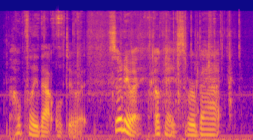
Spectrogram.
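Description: Chatty woman with a gravelly voice. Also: low voice, very animated, rapid-fire, a little hiss or hum. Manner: chatty, upbeat, talks to viewers while handling papers. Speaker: craft tutorial host. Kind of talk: casual craft demonstration. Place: indoors at a wooden craft table.

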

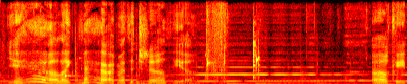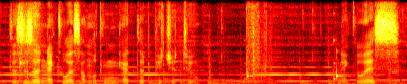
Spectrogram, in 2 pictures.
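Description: Man muttering game commentary, lively pitch. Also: moderate pace, long pauses. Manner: muttering, thinking aloud. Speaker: gaming video host. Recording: loud game music behind the voice.

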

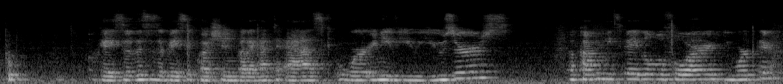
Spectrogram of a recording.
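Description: A woman moderating a panel, asking relaxed conversational questions. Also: mid-range voice, normal speed, slight background noise. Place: large event room with audience. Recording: echoey room recorded from far off.

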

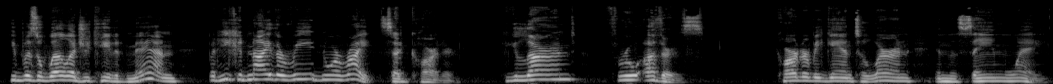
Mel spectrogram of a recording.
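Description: A man's voice: on the high side, expressive, unhurried, a bit bright. A young adult man reading aloud as a children's storytime host, with careful, emphatic delivery. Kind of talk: reading a picture book aloud to viewers.

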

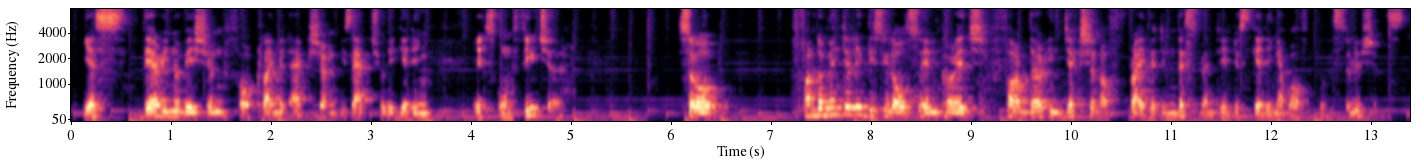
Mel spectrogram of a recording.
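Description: A man's voice: mid-range voice, moderate pace, warm tone, faint music behind. Young man from Bangladesh, roomy remote talk. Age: young adult. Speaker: sustainability consultant. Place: indoor room with plain wall.

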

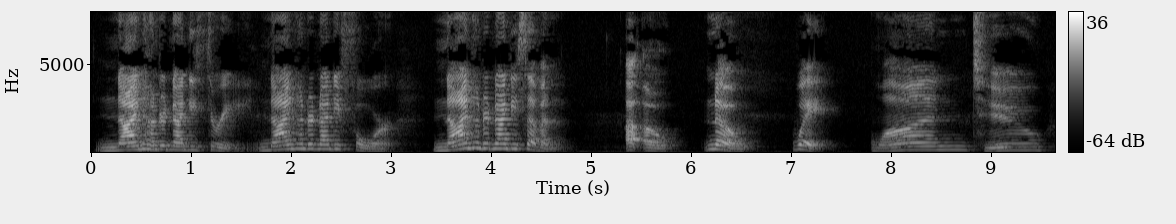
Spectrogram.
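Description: Flustered old storybook man, acted by a woman, raised pitch, excitable, wide-eyed. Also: takes it slowly, reverberant. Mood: flustered counting. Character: flustered, wondering ninety-nine-year-old man in a storybook.

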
